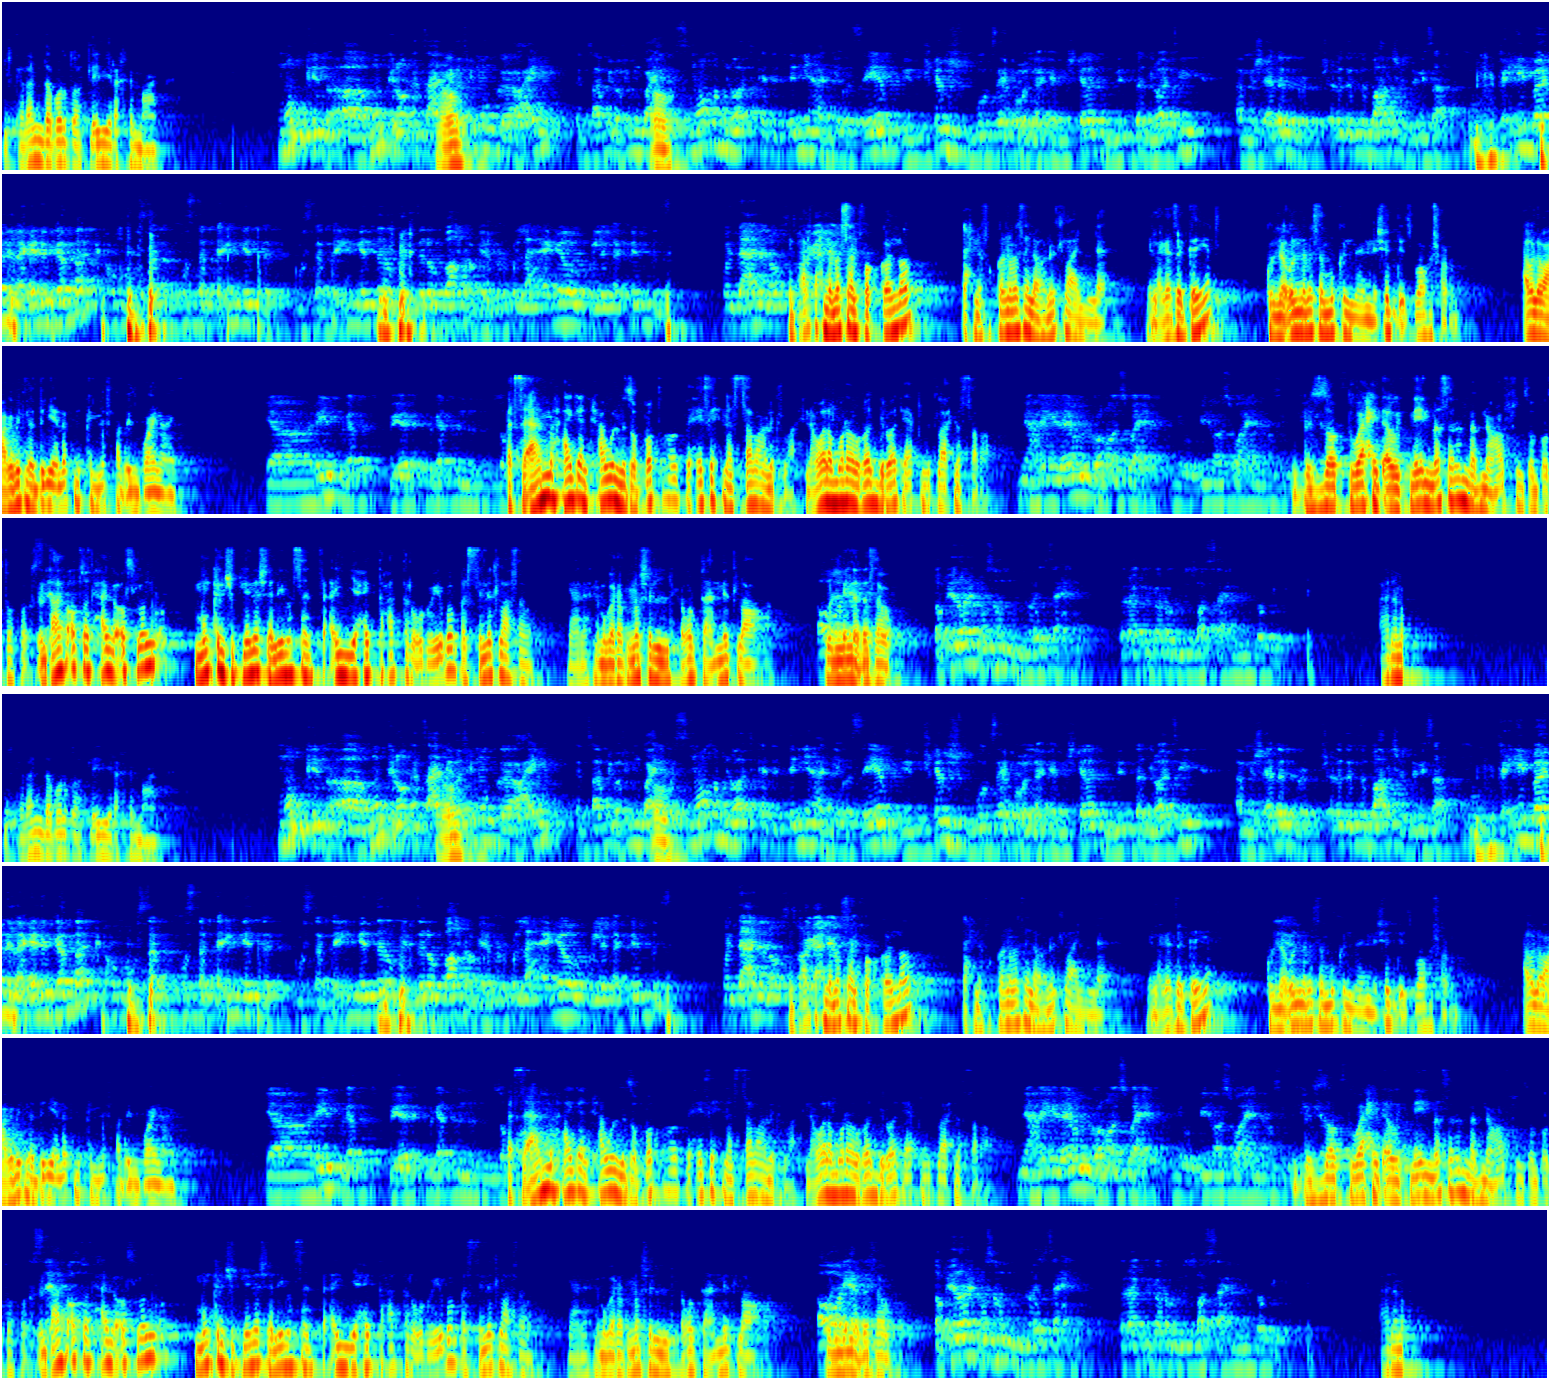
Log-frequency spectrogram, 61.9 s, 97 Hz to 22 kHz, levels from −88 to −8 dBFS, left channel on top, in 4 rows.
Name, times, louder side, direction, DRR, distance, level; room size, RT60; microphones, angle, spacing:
voice 1, 0.0-1.5 4.4-4.6 6.5-6.7 14.7-14.9 15.5-15.6 16.7-17.0 19.2-19.6 23.4-24.6 25.1-26.5 26.9-27.6 28.1-30.0 30.7-32.7 36.1-40.8 43.8-48.1 48.3-51.7 52.1-54.1 54.6-55.3 60.2-60.4, left 7 dB, 85° left, 18 dB, 0.4 m, -26 dB
voice 2, 2.7-11.9 12.3-22.1 22.7-24.1 28.2-28.4 33.6-34.5 34.8-36.5 41.1-44.3 46.6-47.2 54.5-55.2 55.7-57.2 57.6-59.2, right 1 dB, 15° right, -4 dB, 6.9 m, -44 dB
24.0 x 13.0 x 3.7 m, 0.88 s
head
